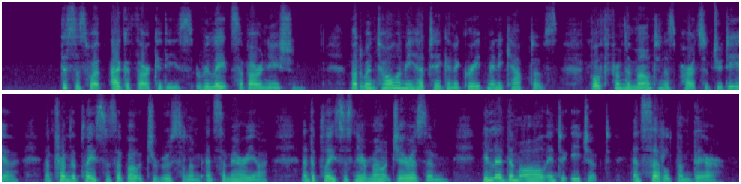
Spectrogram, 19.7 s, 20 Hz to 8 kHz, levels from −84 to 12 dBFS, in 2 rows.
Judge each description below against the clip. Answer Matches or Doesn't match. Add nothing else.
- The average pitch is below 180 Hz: Doesn't match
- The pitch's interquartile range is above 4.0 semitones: Doesn't match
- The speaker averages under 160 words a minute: Matches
